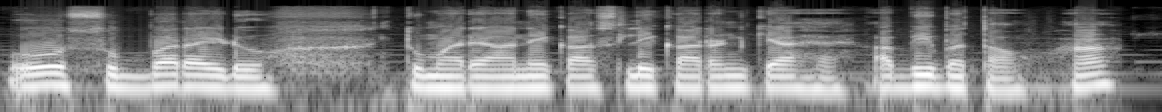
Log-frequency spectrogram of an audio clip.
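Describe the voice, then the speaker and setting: A man's voice: medium pitch, little pitch movement, moderate pace, clean tone, faint music behind, natural voice. A man voicing a stern, blunt householder in an emotional cartoon family drama. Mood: accusing. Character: stern suspicious householder, quick to accuse his relative. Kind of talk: dramatic cartoon story dialogue.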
